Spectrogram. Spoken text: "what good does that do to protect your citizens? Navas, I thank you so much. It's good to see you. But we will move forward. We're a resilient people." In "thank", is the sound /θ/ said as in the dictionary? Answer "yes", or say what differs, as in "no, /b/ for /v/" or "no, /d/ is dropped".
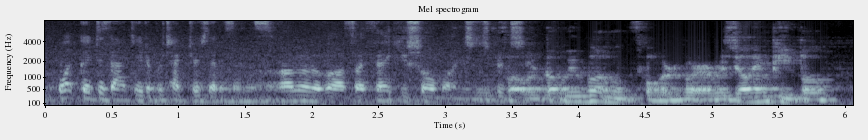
yes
